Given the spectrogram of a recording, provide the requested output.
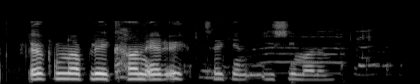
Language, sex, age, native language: Icelandic, male, 11, Icelandic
